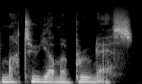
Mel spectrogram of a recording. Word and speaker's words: Matuyama-Brunhes: Earth's magnetic field flipped polarity, the Matuyama-Brunhes reversal, pronounced Matuyama-Brunhes, one of the sharpest time markers that exist anywhere on this planet.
